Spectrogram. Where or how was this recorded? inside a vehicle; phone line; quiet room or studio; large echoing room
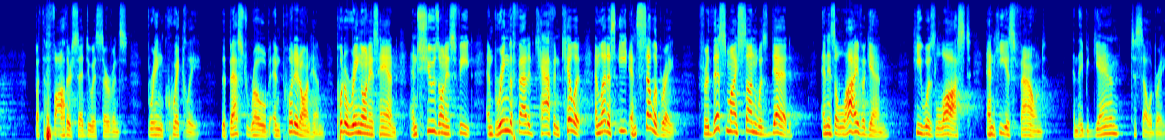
large echoing room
